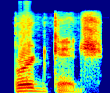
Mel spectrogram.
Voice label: "birdcage", American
